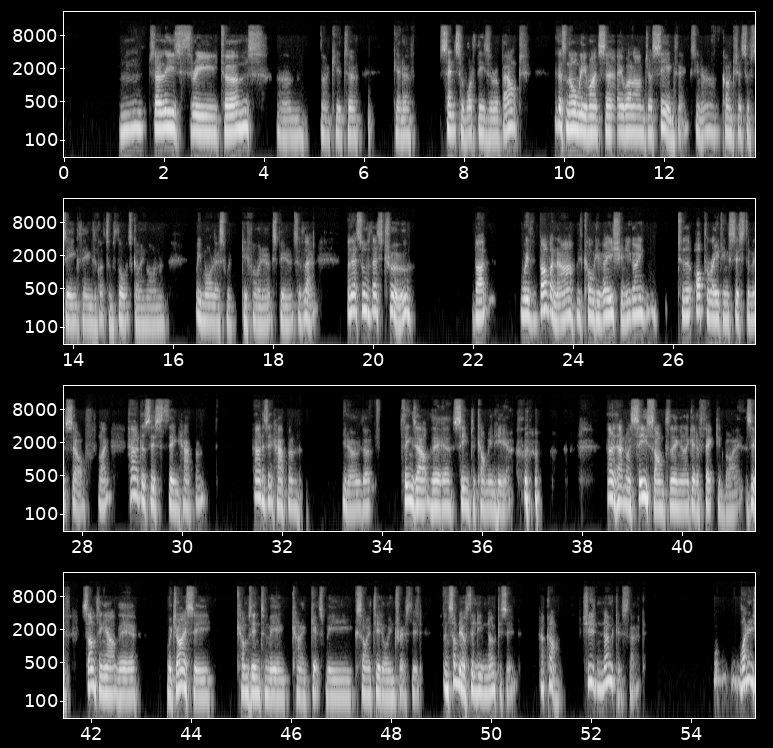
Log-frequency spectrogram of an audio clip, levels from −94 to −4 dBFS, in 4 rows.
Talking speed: 145 wpm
